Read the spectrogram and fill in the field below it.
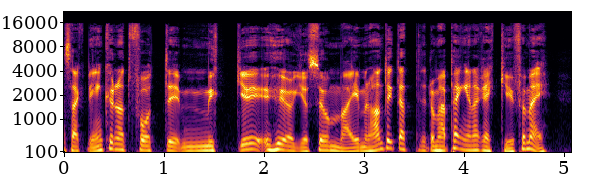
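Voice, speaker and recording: With a plain, everyday voice at a medium pitch, a man speaks at a fairly quick pace with lively intonation, very even loudness and hardly any pauses. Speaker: podcast host. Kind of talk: casual chat.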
